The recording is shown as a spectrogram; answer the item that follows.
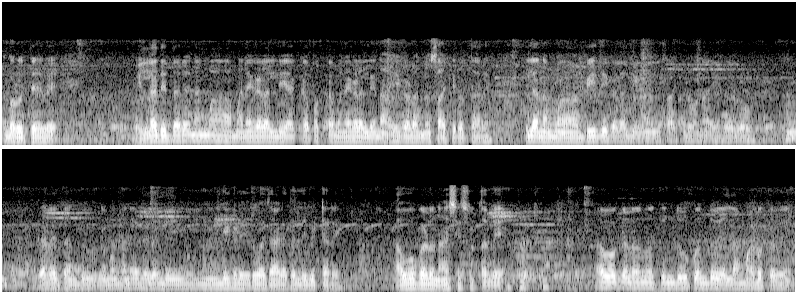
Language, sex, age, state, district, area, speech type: Kannada, male, 18-30, Karnataka, Kolar, rural, spontaneous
